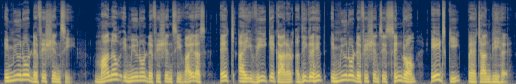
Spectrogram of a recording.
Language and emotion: Hindi, neutral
